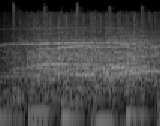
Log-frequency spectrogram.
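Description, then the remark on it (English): A dense, steady roar of crowd cheering holds at an even loudness for about two seconds, with a low droning tone pulsing underneath. No one speaks. “And the sound of our cheering fans means it's time for a little bubbly bibbly talk.”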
